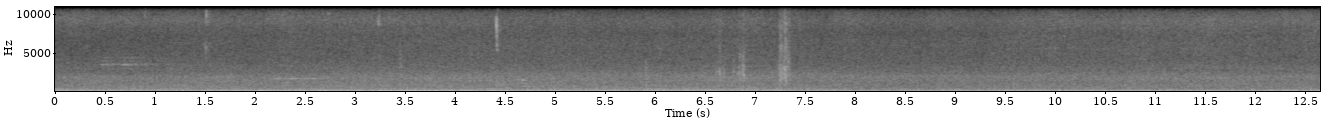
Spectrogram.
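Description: Footsteps tap on hard steps.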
